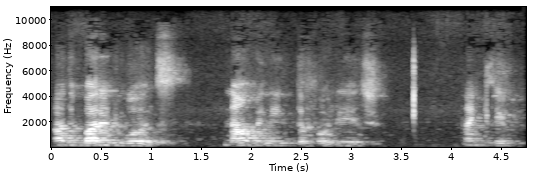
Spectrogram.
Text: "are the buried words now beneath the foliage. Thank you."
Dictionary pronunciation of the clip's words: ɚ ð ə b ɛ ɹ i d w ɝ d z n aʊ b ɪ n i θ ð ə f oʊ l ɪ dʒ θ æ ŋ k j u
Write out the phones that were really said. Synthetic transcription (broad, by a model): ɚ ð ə b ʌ ɹ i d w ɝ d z n aʊ b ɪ n i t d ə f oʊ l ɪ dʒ t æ ŋ k j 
